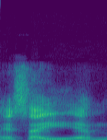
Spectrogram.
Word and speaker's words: SIEM: or what we call an SIEM, or SIM, depending on how you would want to pronounce it, where it aggregates all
